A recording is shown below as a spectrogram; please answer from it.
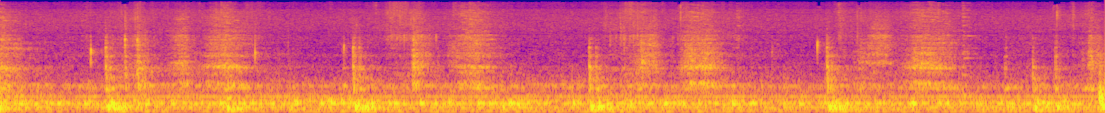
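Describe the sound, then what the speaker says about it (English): A knife chops pork pulled from salt pork on a cutting board, steady quiet thuds roughly every half second, with faint scraping between strokes. "And I'll just chop it up."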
